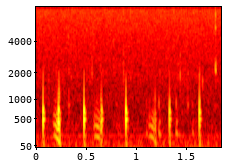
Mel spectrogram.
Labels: {"label": "biophony, knock croak", "recorder": "SoundTrap 300"}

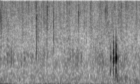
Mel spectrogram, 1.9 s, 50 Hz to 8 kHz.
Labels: {"label": "biophony, damselfish", "recorder": "SoundTrap 500"}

